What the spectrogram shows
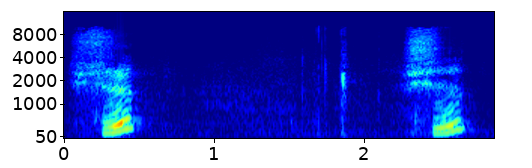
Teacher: Now it's a climbing, rising tone.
